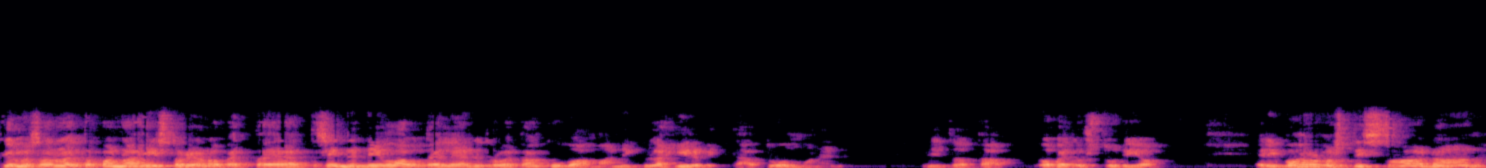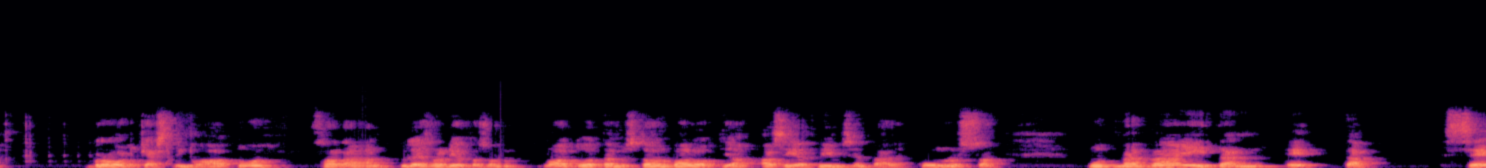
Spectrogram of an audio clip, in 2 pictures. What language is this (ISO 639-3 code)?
fin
